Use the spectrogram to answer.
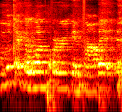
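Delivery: ordinary delivery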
